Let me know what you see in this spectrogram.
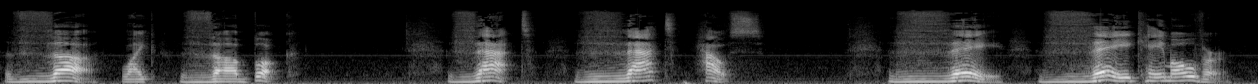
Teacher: they should all be voiced and all made with your tongue coming through your teeth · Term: voiced TH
